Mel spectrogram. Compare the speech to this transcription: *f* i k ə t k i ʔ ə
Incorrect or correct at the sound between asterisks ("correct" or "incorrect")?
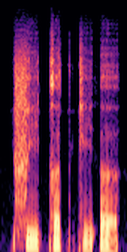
correct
